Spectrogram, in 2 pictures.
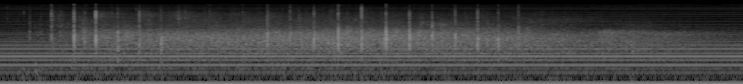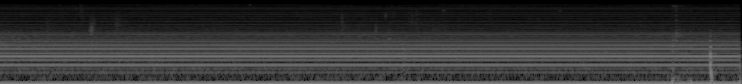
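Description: Audience applauding for about six seconds after a speech, then fading away. A steady electrical mains hum from the sound system runs underneath.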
